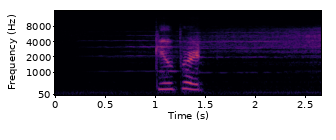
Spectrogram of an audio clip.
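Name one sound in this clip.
A young woman speaks briefly and cheerfully.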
